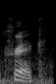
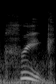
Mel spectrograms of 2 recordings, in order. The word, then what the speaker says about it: creek: at my grandma's house I need to say that we played in the Crick because if we played in the creek it just sounds a little too pretentious and like it's weird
